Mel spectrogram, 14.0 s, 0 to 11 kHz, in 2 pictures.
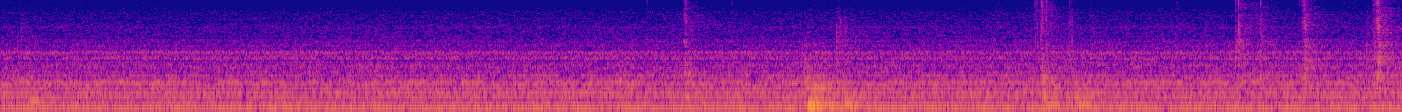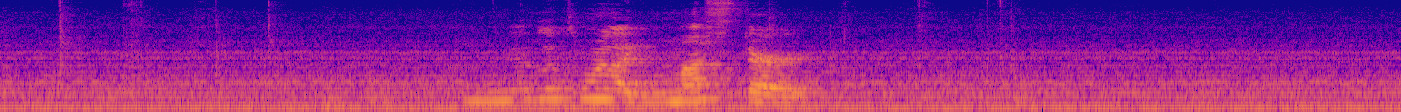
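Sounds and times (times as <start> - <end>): room hum: 0.0 - 14.0.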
